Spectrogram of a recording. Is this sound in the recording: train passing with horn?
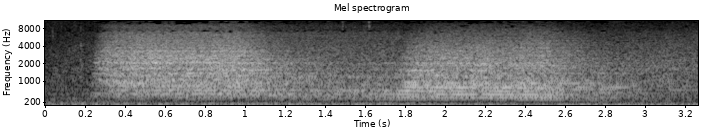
yes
